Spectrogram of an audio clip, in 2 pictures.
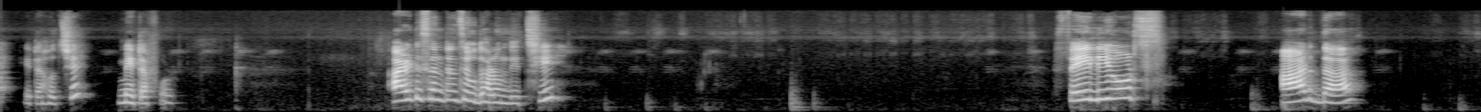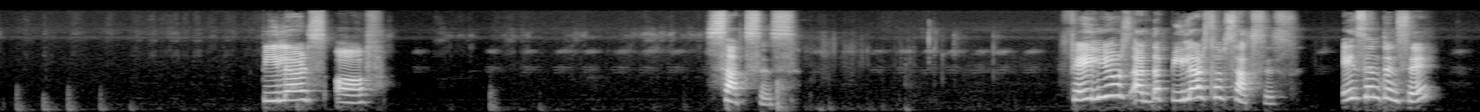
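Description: A woman speaks calmly and clearly in short phrases, close by.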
